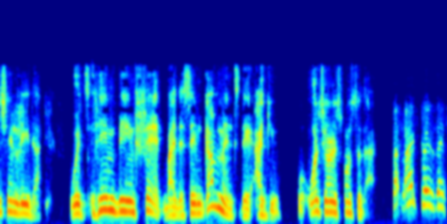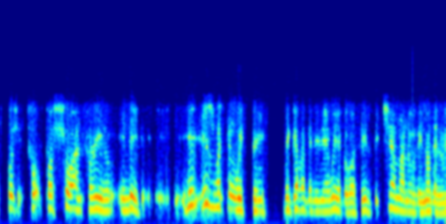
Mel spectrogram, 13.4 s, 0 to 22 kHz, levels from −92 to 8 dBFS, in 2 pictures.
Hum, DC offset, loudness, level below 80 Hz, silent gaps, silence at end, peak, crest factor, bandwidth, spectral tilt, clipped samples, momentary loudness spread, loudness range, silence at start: none; under 0.1%; -22 LUFS; -62 dBFS; none; 0 s; -6 dBFS; 16 dB; 7.8 kHz; -6 dB/octave; under 0.1%; 12 LU; 7 LU; 0 s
